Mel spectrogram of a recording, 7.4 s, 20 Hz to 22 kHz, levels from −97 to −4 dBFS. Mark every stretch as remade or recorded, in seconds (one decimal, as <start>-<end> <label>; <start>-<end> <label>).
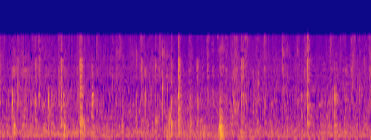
0.0-3.5 remade; 3.5-4.6 recorded; 4.6-7.4 remade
